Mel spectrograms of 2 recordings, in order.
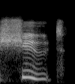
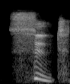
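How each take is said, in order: First: The word begins with a 'sh' sound. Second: The word begins with a plain 's' sound. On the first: The speaker calls it wrong. "not shoot" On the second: The speaker calls it right.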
